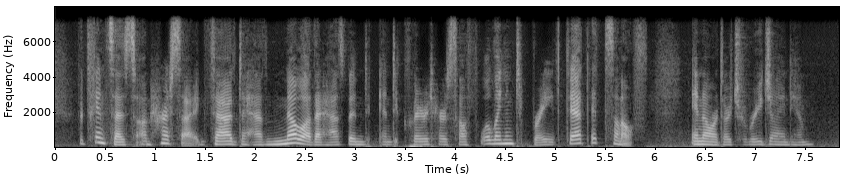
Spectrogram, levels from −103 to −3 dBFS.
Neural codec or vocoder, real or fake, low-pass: codec, 16 kHz, 0.5 kbps, X-Codec, HuBERT features, trained on general audio; fake; 7.2 kHz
